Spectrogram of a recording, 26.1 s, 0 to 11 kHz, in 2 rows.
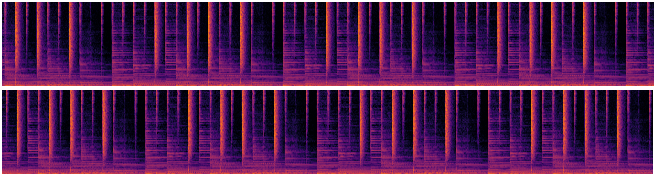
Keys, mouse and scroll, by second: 1.9 ctrl++, 3.0 ctrl+-, 3.3 ctrl+-, 3.9 ctrl++, 6.5 ctrl+-, 7.9 ctrl++, 8.1 ctrl+-, 8.5 ctrl++, 12.0 ctrl+-, 12.9 ctrl+-, 13.6 ctrl+-, 14.7 ctrl+-, 16.3 ctrl++, 16.5 ctrl+-, 19.6 ctrl+-, 20.3 right click, 21.9 right click, 22.3 BackSpace, 24.4 BackSpace, 25.3 ctrl++.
